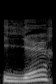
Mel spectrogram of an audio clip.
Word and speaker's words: hier: Hier means yesterday, okay? Hier. So remember, this H here is not pronounced, okay?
